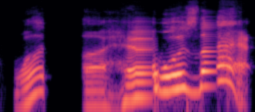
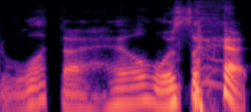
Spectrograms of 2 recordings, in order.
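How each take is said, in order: First: It sounds amazed and impressed. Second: It sounds annoyed and disbelieving. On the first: The throw was incredible. "Like that was amazing" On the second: The throw was a bad mistake. "you're good for maybe one one play a game, one throw a game"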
